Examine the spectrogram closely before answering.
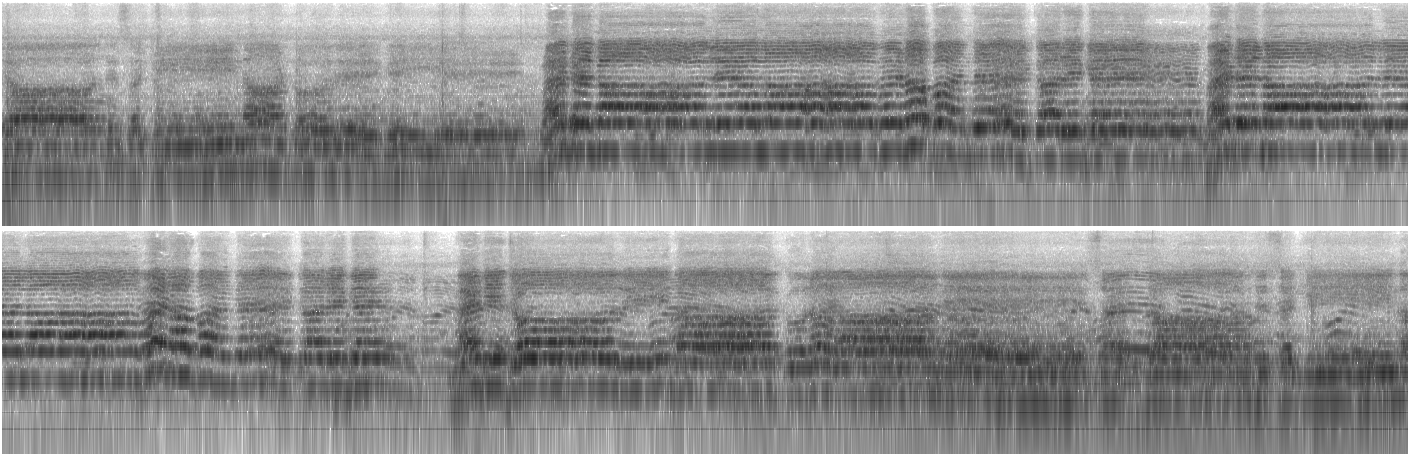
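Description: Men's voices chanting a noha, a Shia mourning lament, unaccompanied. The chant grows louder about five and a half seconds in, with lines sung in long held notes.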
